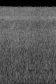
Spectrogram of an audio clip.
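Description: A raging flooded river in Bontoc, Southern Leyte, swollen by a typhoon, rushes in a loud, dense, unbroken roar of churning water.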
